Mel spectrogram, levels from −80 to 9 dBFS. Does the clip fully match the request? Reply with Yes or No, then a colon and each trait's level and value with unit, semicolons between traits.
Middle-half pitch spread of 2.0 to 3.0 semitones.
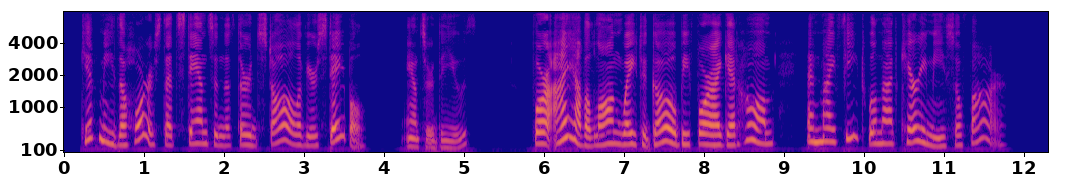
No: average, 4.9 semitones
